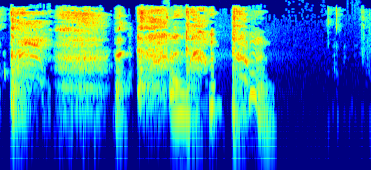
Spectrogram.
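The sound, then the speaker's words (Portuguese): A run of four harsh coughs in quick succession, ending in throat clearing, followed by a moment of near silence with a faint rustle. “Pera só um minutinho, gente, eu vou tossir.”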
